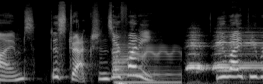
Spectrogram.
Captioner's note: spring bouncing; train tooting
